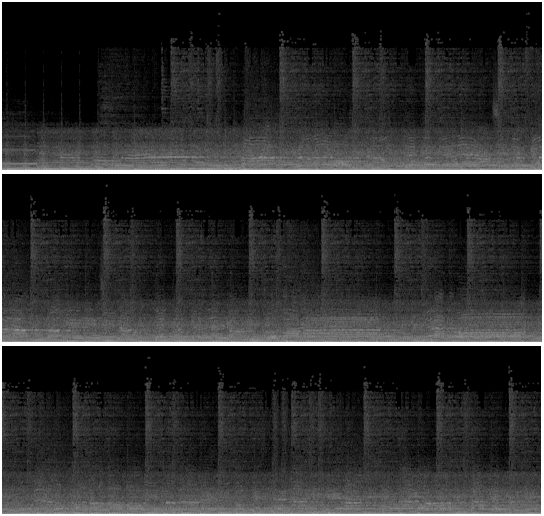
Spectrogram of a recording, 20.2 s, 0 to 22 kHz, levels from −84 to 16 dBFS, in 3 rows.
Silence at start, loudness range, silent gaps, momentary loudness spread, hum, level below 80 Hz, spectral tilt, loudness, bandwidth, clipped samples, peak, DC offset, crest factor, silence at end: 0 s; 1 LU; none; 2 LU; none; -36 dBFS; -6 dB/octave; -30 LUFS; 18 kHz; under 0.1%; -14 dBFS; under 0.1%; 14 dB; 0 s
